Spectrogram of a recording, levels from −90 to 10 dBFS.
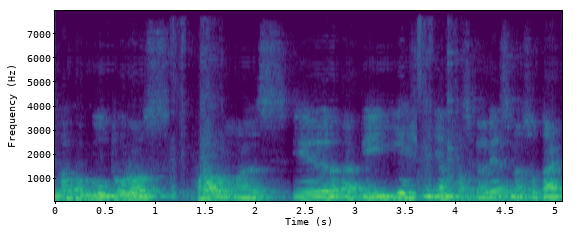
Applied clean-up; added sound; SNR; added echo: neural separator model SepFormer DNS4.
